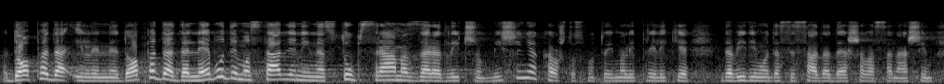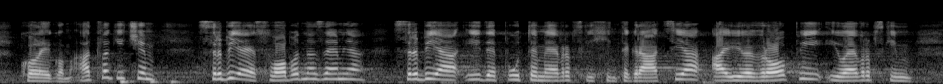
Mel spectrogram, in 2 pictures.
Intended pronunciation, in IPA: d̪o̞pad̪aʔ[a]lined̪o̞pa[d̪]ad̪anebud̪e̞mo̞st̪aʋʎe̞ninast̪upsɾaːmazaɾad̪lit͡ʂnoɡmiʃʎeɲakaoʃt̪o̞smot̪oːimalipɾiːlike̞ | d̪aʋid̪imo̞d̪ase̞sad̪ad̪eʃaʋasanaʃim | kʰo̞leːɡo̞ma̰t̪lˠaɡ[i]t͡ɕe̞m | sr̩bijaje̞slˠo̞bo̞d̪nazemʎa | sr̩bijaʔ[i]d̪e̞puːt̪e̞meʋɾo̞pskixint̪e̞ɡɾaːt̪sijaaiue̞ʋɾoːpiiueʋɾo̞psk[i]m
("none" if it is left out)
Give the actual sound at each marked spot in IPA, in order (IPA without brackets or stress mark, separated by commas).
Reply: i, d̪, i, i, i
